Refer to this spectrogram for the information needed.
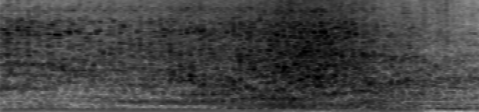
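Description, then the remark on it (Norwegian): A loud, steady engine drone with a throaty exhaust rumble from a farm vehicle with a nearly open exhaust in a farming municipality, swelling slightly in the middle before easing off near the end. “Det er en landbrukskommune, som vi kan høre. Det kommer en eh,”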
